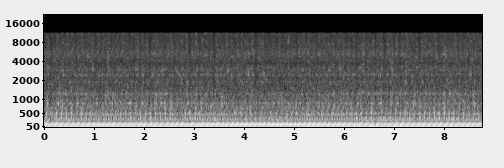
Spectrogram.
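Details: Lotus Esprit engine after refresh, Bosch injection still being tuned, started cold (only reached about 30–40°C): loud steady fast idle, deep even exhaust note, no misses or knocks; normal cold fast idle.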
